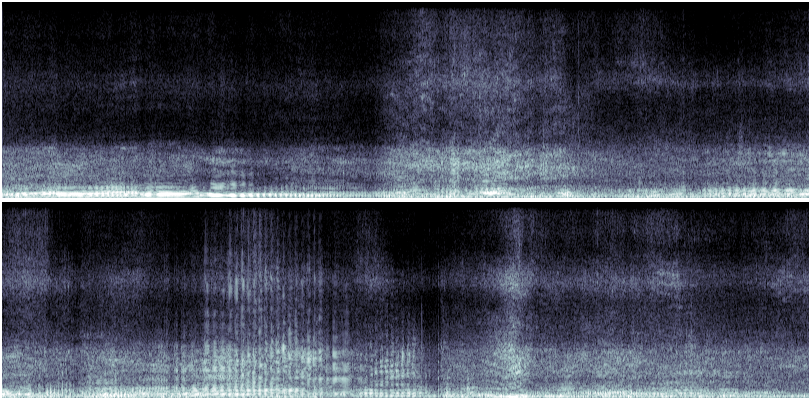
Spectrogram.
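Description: Motorcycle engines revved hard as bikes ride past one after another, the pitch climbing and falling with each rev and pass, several times over.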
